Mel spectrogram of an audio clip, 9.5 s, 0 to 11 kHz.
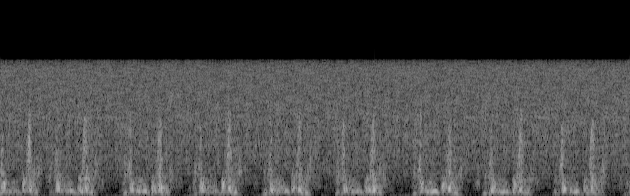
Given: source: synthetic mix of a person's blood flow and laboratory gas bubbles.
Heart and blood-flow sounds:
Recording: Doppler ultrasound of blood flow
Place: precordium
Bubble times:
no bubbles
From the record:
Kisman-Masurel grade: 000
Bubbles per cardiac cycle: 0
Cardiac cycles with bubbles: 0%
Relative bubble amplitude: no bubbles discernible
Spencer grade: 0 (complete lack of bubble signals)

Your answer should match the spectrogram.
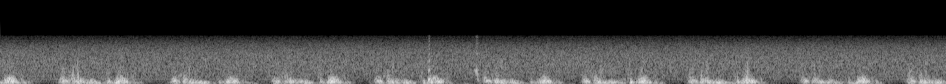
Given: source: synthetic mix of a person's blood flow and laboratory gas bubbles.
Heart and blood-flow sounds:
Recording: Doppler ultrasound of blood flow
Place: precordium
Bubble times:
4.25-4.35 s: bubbles
4.74-4.82 s: bubbles
From the record:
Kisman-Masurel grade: 112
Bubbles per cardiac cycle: 1 to 2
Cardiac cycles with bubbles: 1 to 10%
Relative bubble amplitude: moderate (0.250 to 0.450)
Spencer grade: 1 (occasional bubble signal discernible with the cardiac motion signal, with majority of cardiac periods free of bubbles)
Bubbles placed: anywhere in the cardiac cycle

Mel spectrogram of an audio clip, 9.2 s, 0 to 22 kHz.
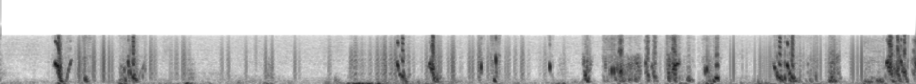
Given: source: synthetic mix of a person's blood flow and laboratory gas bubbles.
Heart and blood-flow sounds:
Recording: Doppler ultrasound of blood flow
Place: subclavian vein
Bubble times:
0.00-0.02 s: bubbles
0.51-0.74 s: bubbles
0.81-0.94 s: bubbles
1.18-1.46 s: bubbles
3.94-4.11 s: bubbles
4.26-4.42 s: bubbles
4.78-4.86 s: bubbles
4.91-5.00 s: bubbles
5.47-5.54 s: bubbles
5.82-5.94 s: bubbles
6.02-6.60 s: bubbles
6.67-6.83 s: bubbles
6.86-6.96 s: bubbles
7.02-7.22 s: bubbles
7.71-8.21 s: bubbles
8.28-8.42 s: bubbles
8.62-9.17 s: bubbles
From the record:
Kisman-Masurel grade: 233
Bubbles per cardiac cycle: several, 3 to 8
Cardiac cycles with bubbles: 50 to 99%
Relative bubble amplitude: loud (0.450 to 0.775)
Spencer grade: 3 (all of the cardiac periods contain showers or single bubble signals, but not dominating or overriding the cardiac motion signals)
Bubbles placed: anywhere in the cardiac cycle

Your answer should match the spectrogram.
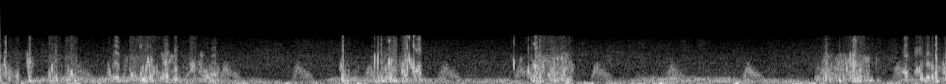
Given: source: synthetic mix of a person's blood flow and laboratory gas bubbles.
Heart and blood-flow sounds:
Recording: Doppler ultrasound of blood flow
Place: subclavian vein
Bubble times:
0.00-0.21 s: bubbles
0.25-0.37 s: bubbles
0.48-0.78 s: bubbles
1.06-2.20 s: bubbles
3.39-3.60 s: bubbles
3.69-4.24 s: bubbles
5.10-5.75 s: bubbles
8.13-8.82 s: bubbles
9.00-9.47 s: bubbles
From the record:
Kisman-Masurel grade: 333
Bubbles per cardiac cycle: rolling drumbeat, 9 or more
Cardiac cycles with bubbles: 50 to 99%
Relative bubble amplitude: loud (0.450 to 0.775)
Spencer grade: 3 (all of the cardiac periods contain showers or single bubble signals, but not dominating or overriding the cardiac motion signals)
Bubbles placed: anywhere in the cardiac cycle

